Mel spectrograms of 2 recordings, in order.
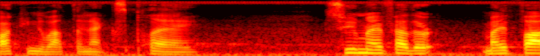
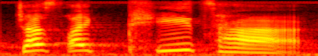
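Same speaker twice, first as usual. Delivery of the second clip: put-on high, slow toddler sing-song; proud toddler; 12 semitones higher, 6 dB louder, much slower than usual. Toddler Fudge showing off on the bike, slow and high. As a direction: savour it like a proud little boy.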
